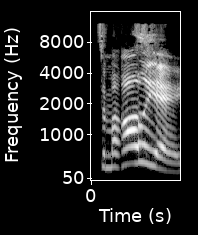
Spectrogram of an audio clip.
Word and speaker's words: sommelier: So we find out that Fern has been putting in 12-hour days now that they're, how do you say it? – Sommelier. – Sommelier. Yes, there you go.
